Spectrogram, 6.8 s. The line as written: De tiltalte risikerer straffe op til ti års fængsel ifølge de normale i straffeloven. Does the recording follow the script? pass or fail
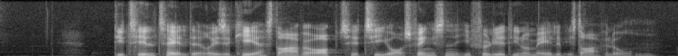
pass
